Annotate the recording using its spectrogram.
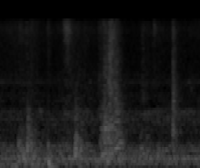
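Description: Near silence: room tone with a steady low hum and a few faint, short soft noises.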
